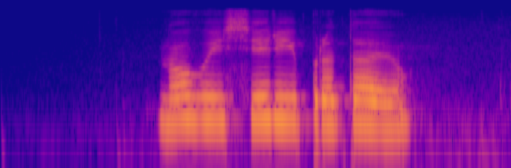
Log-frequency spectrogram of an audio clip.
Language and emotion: Russian, neutral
